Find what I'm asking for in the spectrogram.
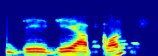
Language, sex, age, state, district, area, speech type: Urdu, male, 60+, Uttar Pradesh, Lucknow, urban, conversation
